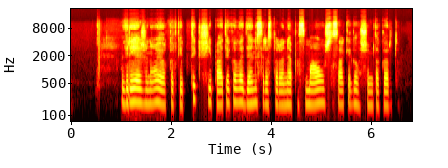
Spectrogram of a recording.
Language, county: Lithuanian, Kaunas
